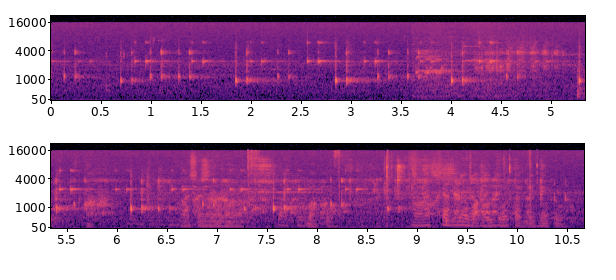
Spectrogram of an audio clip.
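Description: Faint short clinks, about one a second, with quiet speech in the second half.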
